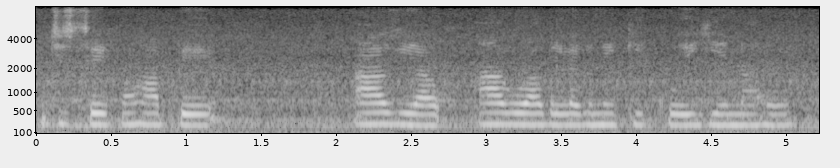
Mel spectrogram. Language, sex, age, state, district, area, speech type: Urdu, female, 18-30, Bihar, Madhubani, rural, spontaneous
